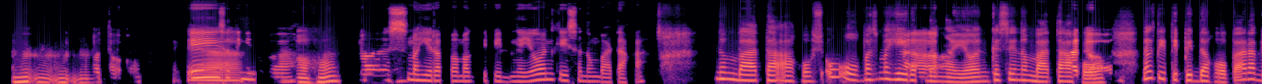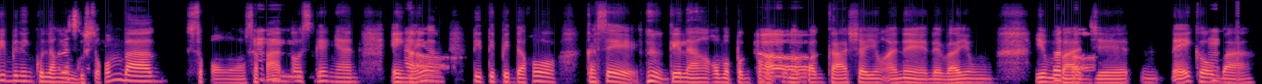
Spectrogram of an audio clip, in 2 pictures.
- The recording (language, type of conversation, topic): Filipino, unstructured, Ano ang mga paraan mo para makatipid sa pang-araw-araw?
- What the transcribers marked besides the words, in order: static; tapping; other background noise; scoff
